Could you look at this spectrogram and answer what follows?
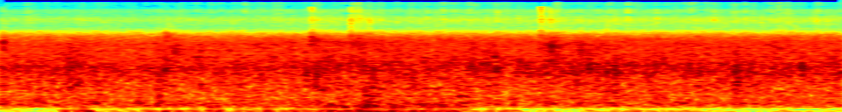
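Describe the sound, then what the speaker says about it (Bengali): Steady morning rainfall, a dense even hiss of drops striking surfaces, fairly close and continuous with faint patters, no talking. "বৃষ্টি"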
